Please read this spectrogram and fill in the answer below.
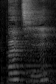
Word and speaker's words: petit: Mon ordinateur est plus petit que le sien. Meu computador é menor do que o dele. Mon ordinateur est plus petit que le sien. Petit, o T no final não se pronuncia também.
